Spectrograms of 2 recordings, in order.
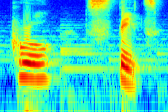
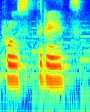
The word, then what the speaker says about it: prostate: It's called prostate. Okay, can we take it again? Prostate. It's not prostrate or whatever thing you might have been calling it before now.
